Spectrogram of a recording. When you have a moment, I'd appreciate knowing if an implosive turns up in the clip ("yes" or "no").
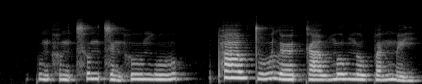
no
